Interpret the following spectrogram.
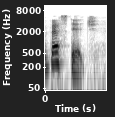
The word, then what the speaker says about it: vestige: It is schwed to the short I sound, and it sounds closer to vestige.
